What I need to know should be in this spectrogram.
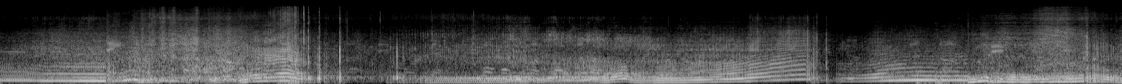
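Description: A second rally car engine roars and pops as it accelerates past.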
